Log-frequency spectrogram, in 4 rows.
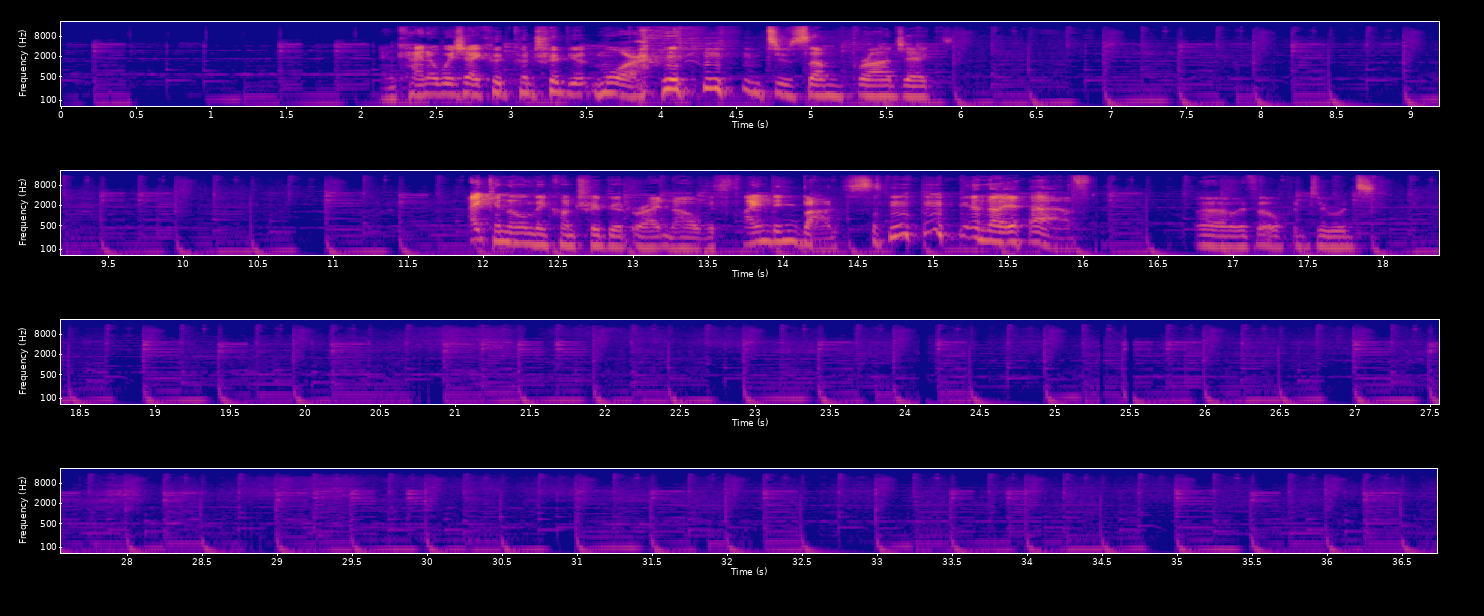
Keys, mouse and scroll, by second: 4.8 Delete, 5.8-8.4 drag, 8.7 click, 10.2 scroll down 1, 11.3-14.2 middle drag, 15.3 scroll up 1, 15.9-17.8 middle drag, 17.8 click, 17.9 double click, 18.6 scroll up 1, 21.0 click, 21.7 scroll down 1, 22.1 scroll up 1, 22.5 scroll down 1, 24.9-26.4 drag, 26.4 ctrl+z, 35.9 click.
